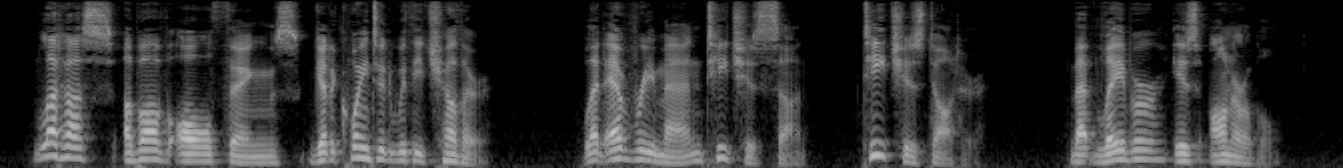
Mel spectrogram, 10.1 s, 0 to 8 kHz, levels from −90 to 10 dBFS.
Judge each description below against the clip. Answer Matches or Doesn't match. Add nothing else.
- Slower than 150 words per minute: Matches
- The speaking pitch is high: Doesn't match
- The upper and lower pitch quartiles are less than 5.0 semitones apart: Doesn't match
